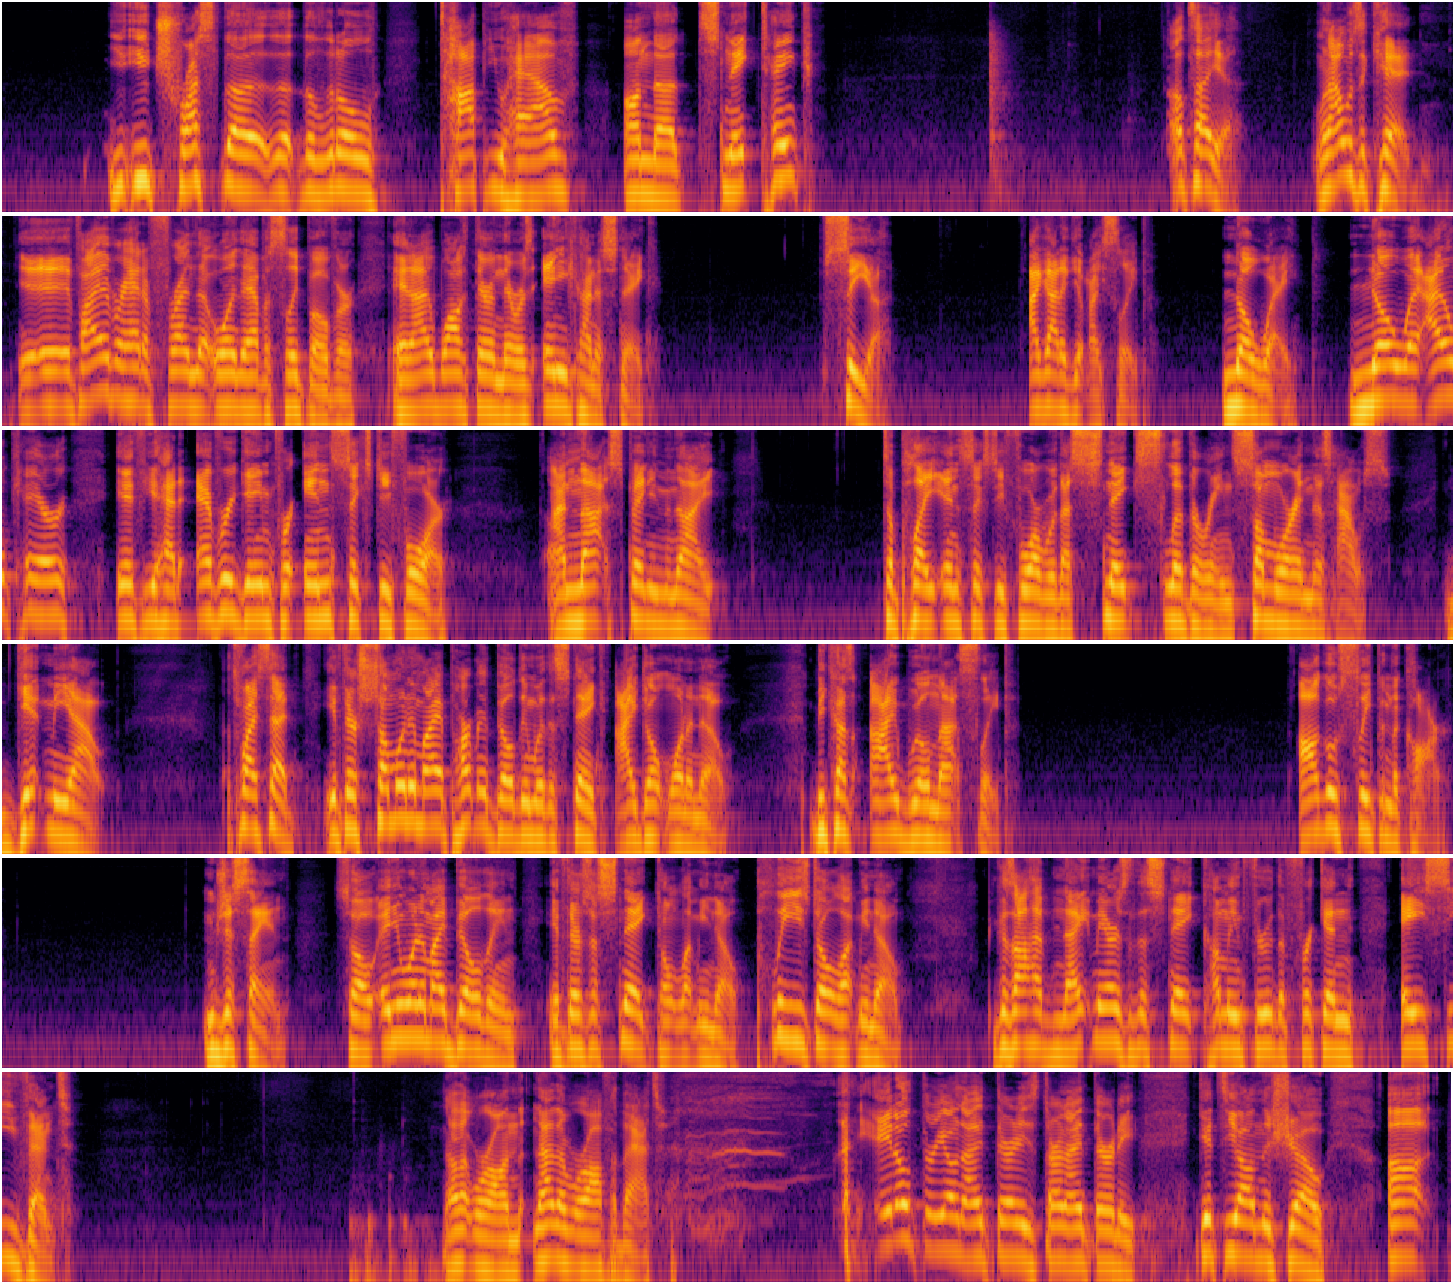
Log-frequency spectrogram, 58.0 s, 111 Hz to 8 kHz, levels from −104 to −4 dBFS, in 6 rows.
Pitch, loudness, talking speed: 150 Hz, -22 LUFS, 175 wpm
